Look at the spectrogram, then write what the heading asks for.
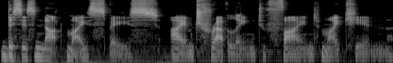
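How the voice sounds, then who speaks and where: The speaker uses a put-on character voice at a very slow pace with hardly any pauses. Clear background noise runs underneath. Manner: solemn, otherworldly.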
